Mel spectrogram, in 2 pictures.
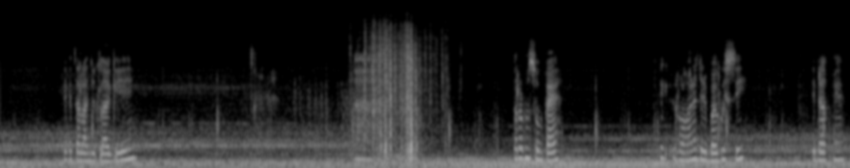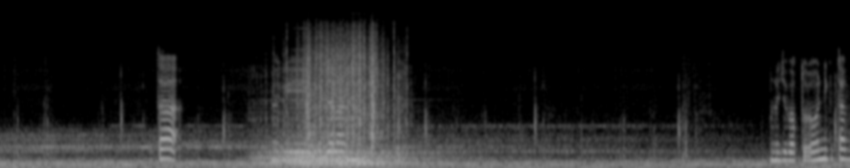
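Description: A young woman talks in short bursts close to a microphone.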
